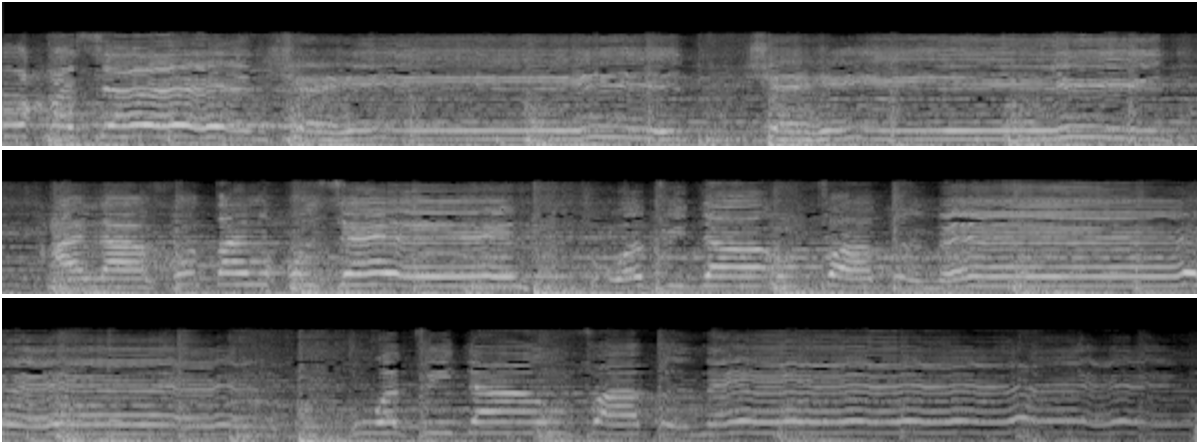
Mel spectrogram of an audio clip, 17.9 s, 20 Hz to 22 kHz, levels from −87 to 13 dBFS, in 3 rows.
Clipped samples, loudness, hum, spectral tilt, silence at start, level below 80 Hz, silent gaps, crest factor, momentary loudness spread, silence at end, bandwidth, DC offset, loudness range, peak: under 0.1%; -20 LUFS; none; -4.5 dB/octave; 0 s; -30 dBFS; none; 16 dB; 10 LU; 0 s; 9 kHz; under 0.1%; 6 LU; -4 dBFS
